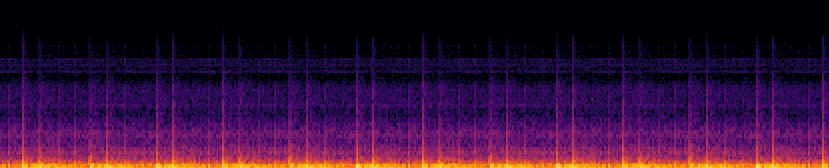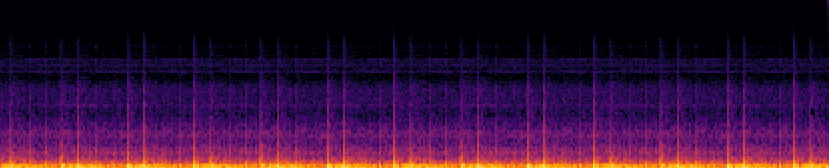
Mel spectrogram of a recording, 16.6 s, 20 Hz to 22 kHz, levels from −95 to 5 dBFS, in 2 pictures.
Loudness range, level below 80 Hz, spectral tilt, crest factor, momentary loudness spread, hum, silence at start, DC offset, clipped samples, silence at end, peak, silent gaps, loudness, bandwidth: 1 LU; -12 dBFS; -12.5 dB/octave; 12 dB; 5 LU; none; 0 s; 0.5%; 0.1%; 0 s; 0 dBFS; none; -17 LUFS; 1 kHz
